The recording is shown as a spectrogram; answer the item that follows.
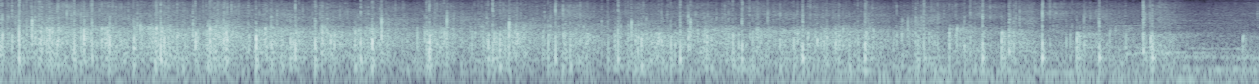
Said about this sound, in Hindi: मैं सीताराम सोनी जी के लिए मैं चाहता हूं कि एक बार ताली हो जाए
